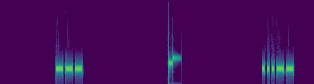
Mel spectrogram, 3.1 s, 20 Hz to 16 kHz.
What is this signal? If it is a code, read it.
Morse code, heard as a keyed tone, about 50 wpm, 700 Hz. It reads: O 3
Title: Single Character (Letter:Number:Punctuation:Prosign) 50wpm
